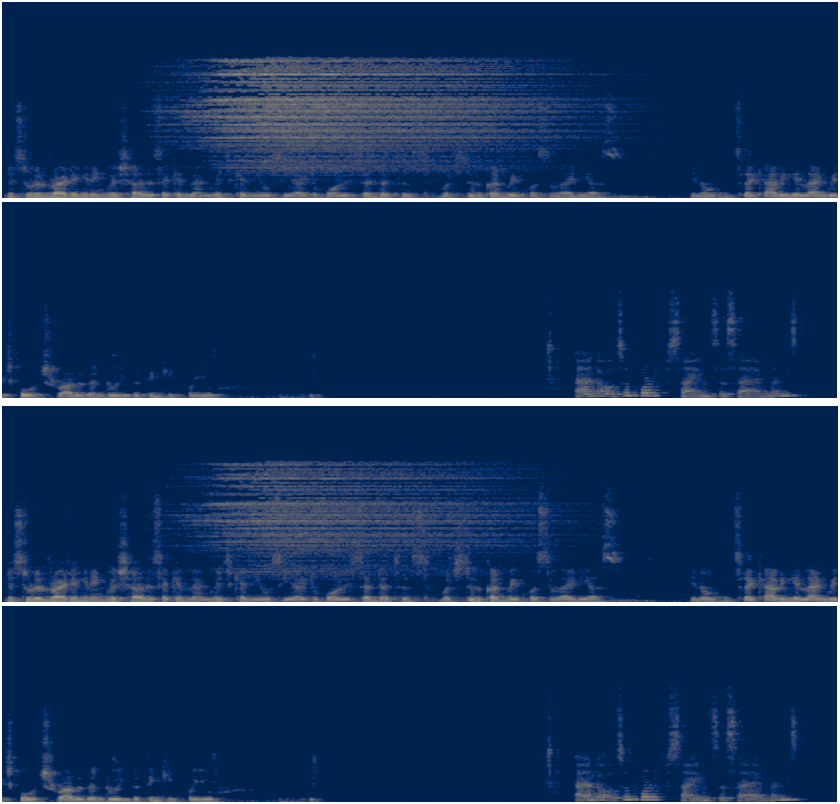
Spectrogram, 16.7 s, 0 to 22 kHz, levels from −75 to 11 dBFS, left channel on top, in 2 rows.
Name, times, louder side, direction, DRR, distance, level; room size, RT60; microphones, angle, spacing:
voice 1, 0.0-6.3 6.9-10.5, right 2 dB, 70° right, 1.2 m, -31 dB
sound 1, 1.5-5.7, left 9 dB, 25° left, 1.6 m, -33 dB
voice 2, 14.1-16.3, right 1 dB, 10° right, 7.8 m, -37 dB
13.5 x 5.6 x 8.9 m
head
